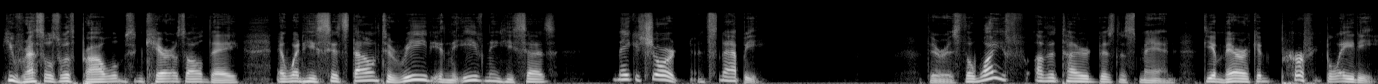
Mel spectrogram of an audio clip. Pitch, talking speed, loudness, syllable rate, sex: 135 Hz, 165 wpm, -17 LUFS, 4.9 syllables/s, male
